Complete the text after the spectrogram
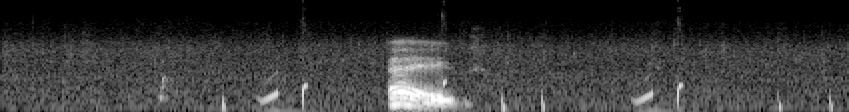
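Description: A chicken clucks softly.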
